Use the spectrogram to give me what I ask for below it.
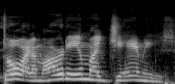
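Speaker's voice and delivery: slow, dragged-out mock whine; bad roommate. Roommate refusing to come out in pajamas, imitated slow whine. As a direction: imitate a reluctant friend dragging out his excuse. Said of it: "doing the Marshall fucking bad roommate voice".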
